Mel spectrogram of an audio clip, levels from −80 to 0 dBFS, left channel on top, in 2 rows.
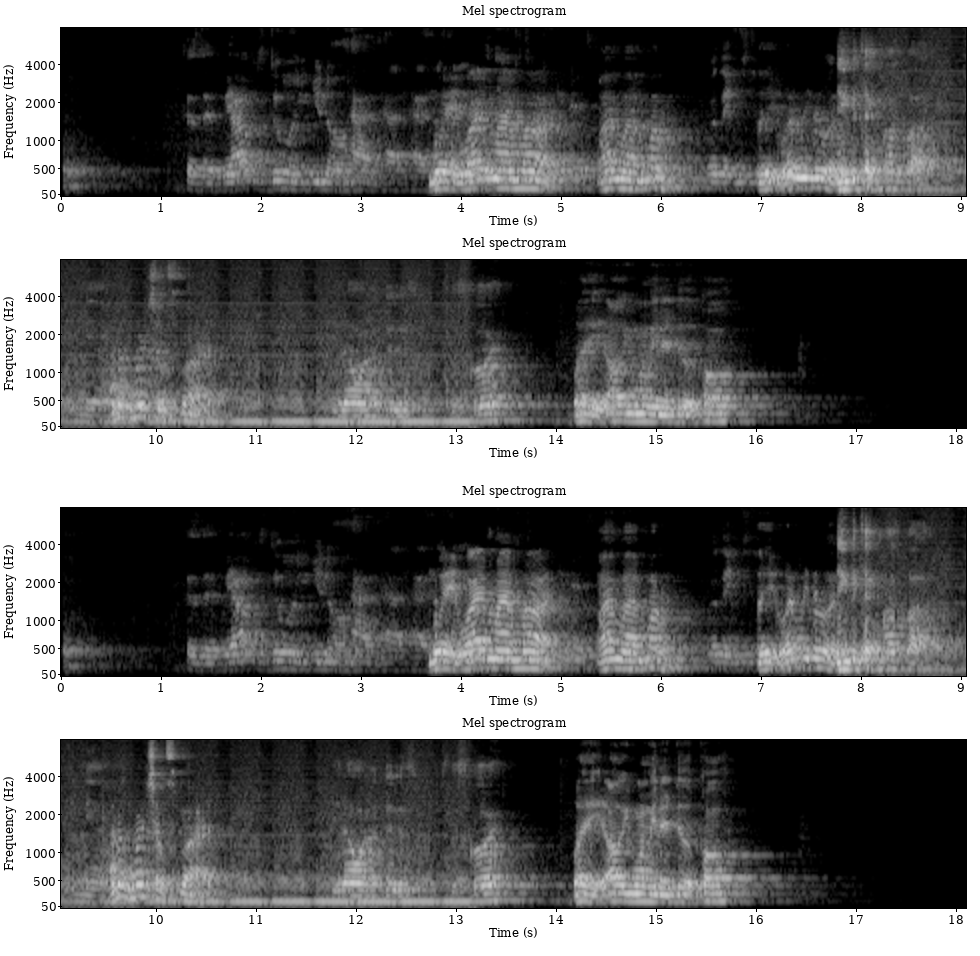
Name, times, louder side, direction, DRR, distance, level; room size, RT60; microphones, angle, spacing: voice 1, 1.2-4.5 4.8-5.5 6.4-7.1 7.6-8.7 14.0-14.2, left 2 dB, 45° left, 1 dB, 1.1 m, -36 dB
voice 2, 3.7-4.9 5.4-6.1 7.0-7.8 9.5-10.6 14.2-15.7, right 1 dB, 65° right, 5 dB, 0.8 m, -22 dB
voice 3, 7.7-8.7 9.0-10.0 11.7-12.6 12.9-13.5, right 1 dB, 20° right, 2 dB, 0.8 m, -25 dB
sound 1, 8.0-13.1, equal, 15° left, 0.6 m, -33 dB
10.5 x 4.8 x 3.0 m, 1.4 s
head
